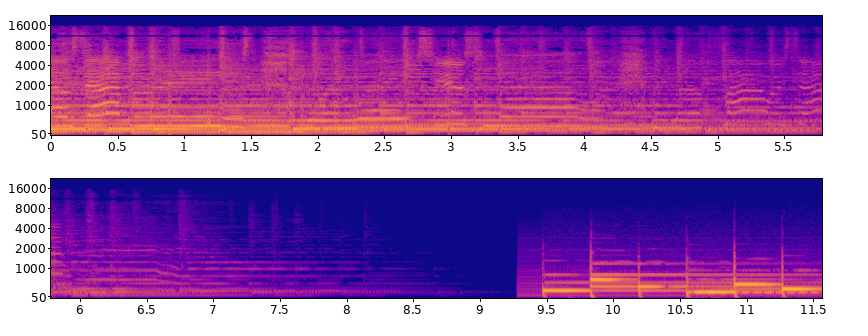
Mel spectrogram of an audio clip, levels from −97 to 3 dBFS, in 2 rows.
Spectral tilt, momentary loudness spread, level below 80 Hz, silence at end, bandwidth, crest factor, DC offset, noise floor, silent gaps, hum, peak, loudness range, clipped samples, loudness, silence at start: -5.5 dB/octave; 18 LU; -56 dBFS; 0 s; 15.5 kHz; 16 dB; under 0.1%; -84 dBFS; none; none; -8 dBFS; 18 LU; under 0.1%; -23 LUFS; 0 s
